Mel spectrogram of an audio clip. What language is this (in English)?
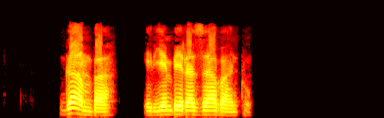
Ganda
